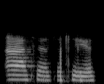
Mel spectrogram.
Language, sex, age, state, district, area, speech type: Bengali, female, 18-30, West Bengal, Uttar Dinajpur, urban, conversation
